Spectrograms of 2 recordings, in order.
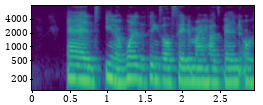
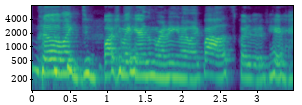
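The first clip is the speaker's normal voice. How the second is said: laughing it off, higher and louder; 5 semitones higher, 6 dB louder, faster than usual. Real, not acted. To the midwife, about losing hair: laughing. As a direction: giggle through the hair story. Laughing after welcome to motherhood.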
